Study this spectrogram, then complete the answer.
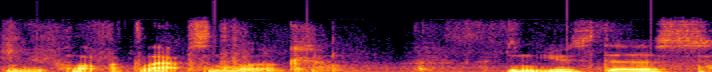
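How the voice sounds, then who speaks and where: A man mumbles at a moderate pace. Noticeable background noise sits behind him. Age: 40s. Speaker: crafting video maker. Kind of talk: tutorial. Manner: mumbling; casual, thinking aloud.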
